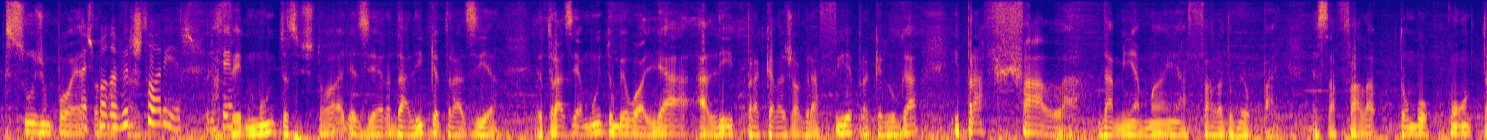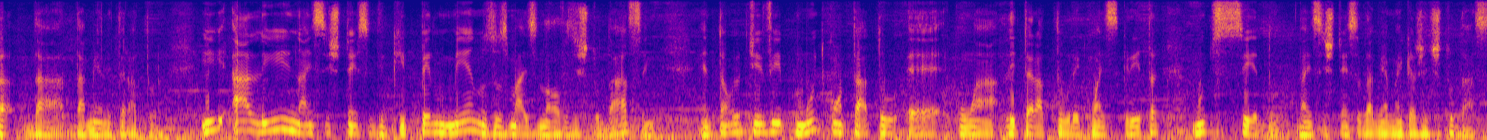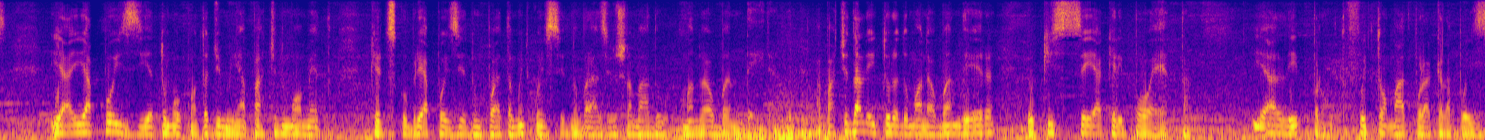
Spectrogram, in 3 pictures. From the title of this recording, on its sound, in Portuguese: em direto do Festival Literário da Madeira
